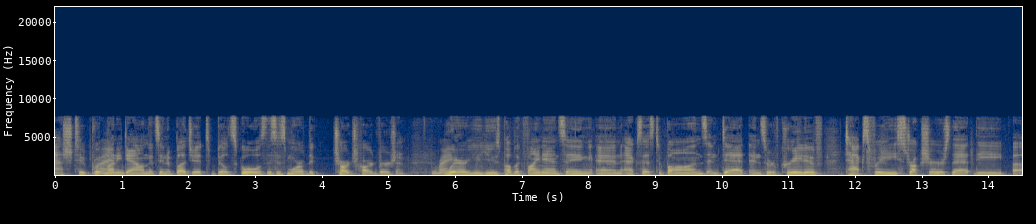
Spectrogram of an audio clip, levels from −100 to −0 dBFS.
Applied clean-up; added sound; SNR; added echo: none; none; none; none.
